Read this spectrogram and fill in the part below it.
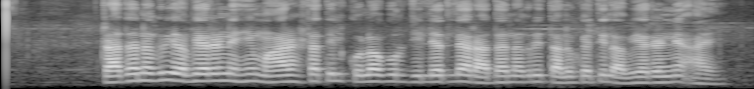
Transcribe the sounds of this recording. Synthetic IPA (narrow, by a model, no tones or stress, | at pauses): ɾad̪ʱanəɡɾiːəbʱijaɾeɳeɦeməɦaɾaʂʈɾat̪iːlkolapuːɾd͡ʑiljat̪ljaɾad̪ʱanəɡɾiːt̪alukjat̪iːləbʱijaɾeɳjeʔaɦe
